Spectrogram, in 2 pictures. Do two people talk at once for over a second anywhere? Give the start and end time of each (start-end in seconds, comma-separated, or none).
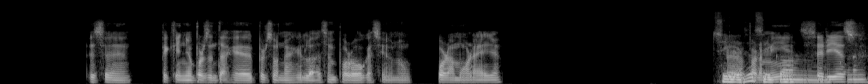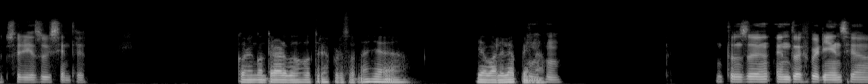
7.2-8.7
